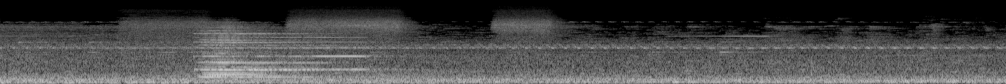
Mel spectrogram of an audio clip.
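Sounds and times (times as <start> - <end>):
train wheels rumbling on rail: 0.0 - 10.0
train horn chord: 1.9 - 4.2.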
